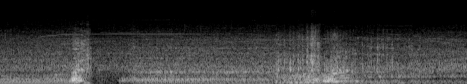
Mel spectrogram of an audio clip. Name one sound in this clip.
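A beast snarls and roars loudly.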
